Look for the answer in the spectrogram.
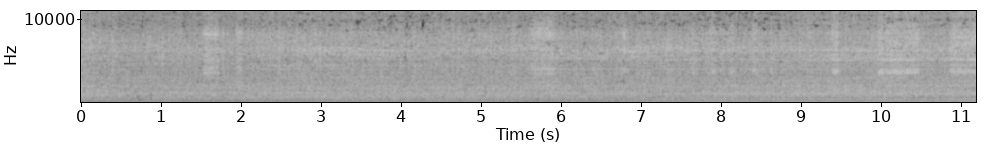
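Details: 2019 Ford F-150 XLT 5.0 V8, bought used at 43,000 miles, idling with a steady low buzz over a slightly uneven rough beat; owner reports rough idle and intermittent stalling, cause unknown.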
